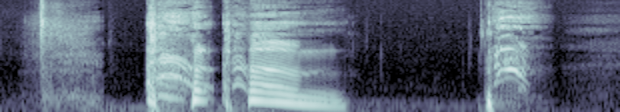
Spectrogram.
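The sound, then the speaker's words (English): Coughing and throat clearing after air is swallowed the wrong way: a few short, voiced, strained bursts, two close together, then a gap before one last brief cough. “I swallowed air the wrong way.”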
